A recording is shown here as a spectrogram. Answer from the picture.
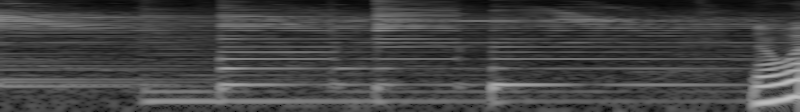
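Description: Mohan veena, a slide guitar with sympathetic strings, played as a few single plucked notes about half a second to a second apart. Each note rings on, and the lower sympathetic strings, tuned to the song's scale, sound along with them by themselves.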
